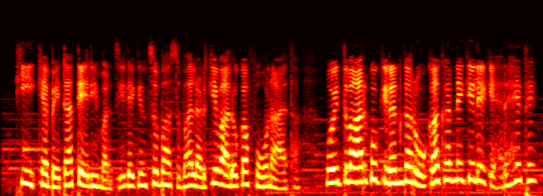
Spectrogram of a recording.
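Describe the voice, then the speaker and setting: A man voicing an older, caring mother-in-law in an animated story, gentle and concerned. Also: high-pitched, quick pace, voice pushed up, close to an everyday voice. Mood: calm. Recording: dull lo-fi with music.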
